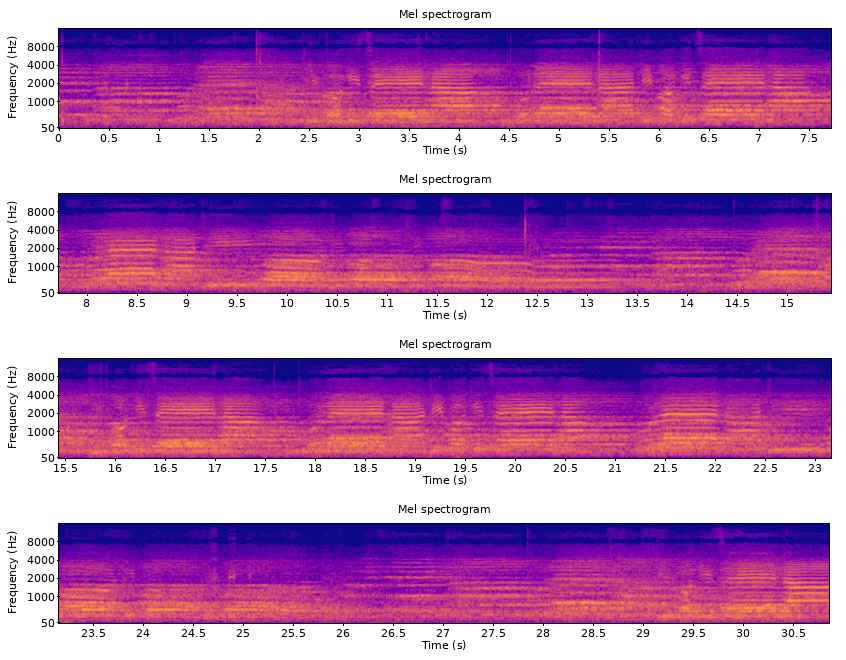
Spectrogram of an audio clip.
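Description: Church congregation singing a hymn together, many voices holding long sung notes.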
